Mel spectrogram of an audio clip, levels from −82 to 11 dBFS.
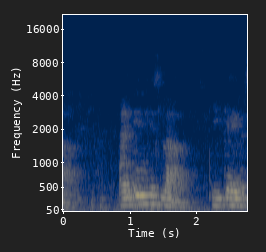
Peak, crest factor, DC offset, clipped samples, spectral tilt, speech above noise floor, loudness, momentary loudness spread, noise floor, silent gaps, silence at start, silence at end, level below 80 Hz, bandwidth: -18 dBFS; 16 dB; under 0.1%; under 0.1%; -9 dB/octave; 20 dB; -33 LUFS; 21 LU; -54 dBFS; none; 0 s; 0 s; -58 dBFS; 7.4 kHz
